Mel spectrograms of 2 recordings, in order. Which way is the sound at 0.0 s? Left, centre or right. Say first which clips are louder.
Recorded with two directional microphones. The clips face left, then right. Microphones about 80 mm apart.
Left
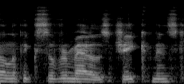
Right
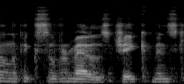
Left 6 dB; left.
